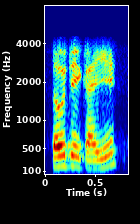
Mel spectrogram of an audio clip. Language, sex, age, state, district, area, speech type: Kannada, male, 18-30, Karnataka, Shimoga, rural, conversation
